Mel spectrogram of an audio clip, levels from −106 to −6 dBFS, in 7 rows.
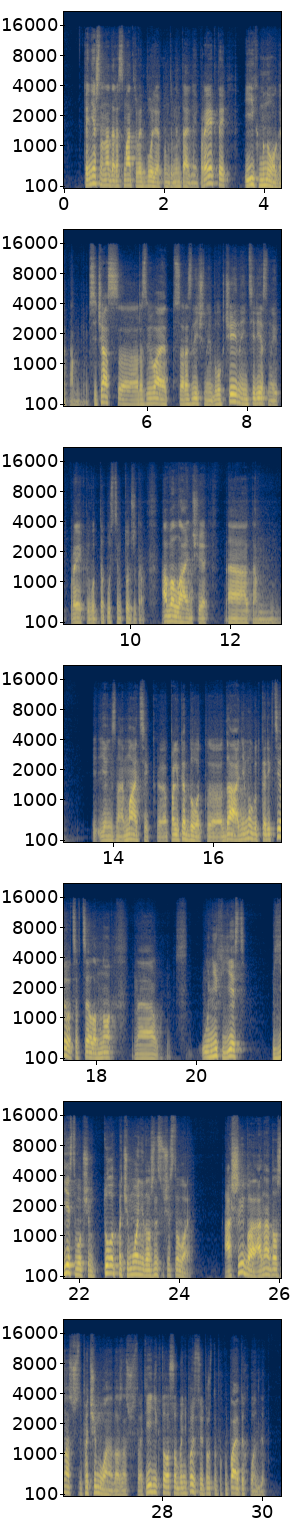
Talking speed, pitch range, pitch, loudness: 125 wpm, 95-125 Hz, 110 Hz, -27 LUFS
